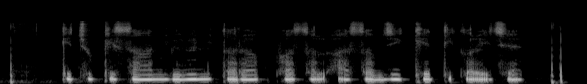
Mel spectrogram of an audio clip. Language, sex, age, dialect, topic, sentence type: Maithili, female, 31-35, Eastern / Thethi, agriculture, statement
